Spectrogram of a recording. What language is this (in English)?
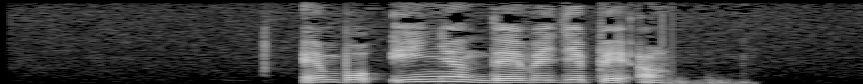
Guarani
